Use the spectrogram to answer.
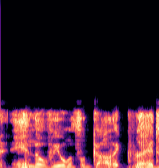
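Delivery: a pretend suitor murmuring a low, soft offer; low smarmy offer. Streamer voicing a chat message offering garlic bread, low soft put-on voice.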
